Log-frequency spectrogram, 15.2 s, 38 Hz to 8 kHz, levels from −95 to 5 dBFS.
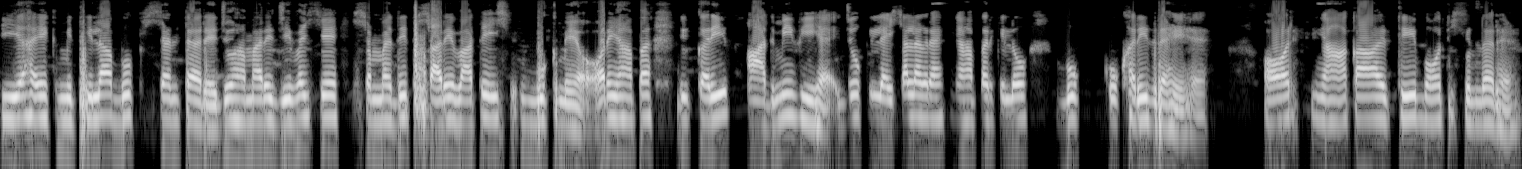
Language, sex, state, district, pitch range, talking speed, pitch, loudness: Hindi, male, Bihar, Jamui, 170-190 Hz, 185 wpm, 180 Hz, -13 LUFS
